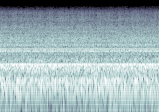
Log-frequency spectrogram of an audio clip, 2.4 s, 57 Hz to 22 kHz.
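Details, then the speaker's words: EcoFlow River 2 Pro LiFePO4 power station under 800 W max load test at 120 V output, fans kicking to highest speed after about 11 minutes, 59 dB at 3 feet; steady loud whoosh, constant high fan tone; fans at full speed under load. "once the test had been going for 11 minutes or so the power station fans kicked up to their highest speed when testing the loudness of the fans I was getting 59 decibels at 3 feet away and here's a demo of what the fans sounded like"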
